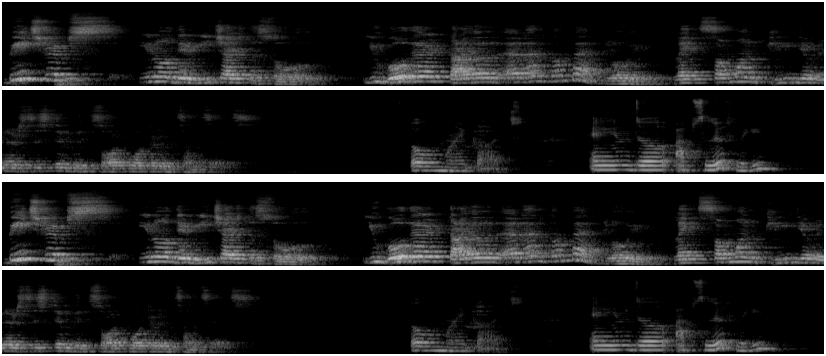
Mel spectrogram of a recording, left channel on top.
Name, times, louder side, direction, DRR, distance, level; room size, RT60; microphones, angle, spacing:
voice 1, 0.0-3.1 3.6-10.7 12.9-13.0, right 2 dB, 80° right, 5.0 m, -31 dB
voice 2, 12.3-13.4 14.1-16.0, left 2 dB, 20° left, 0.5 m, -35 dB
12.0 x 9.6 x 6.5 m
head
